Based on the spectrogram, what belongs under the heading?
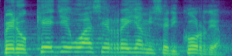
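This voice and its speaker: A male pastor delivers a sermon, pausing to ask the congregation questions and let them finish his sentences. His voice sits a little high for a man. The sound carries the long reverb of a church hall. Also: expressive. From Colombia. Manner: asks rhetorical questions and lets the congregation fill in the answer.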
